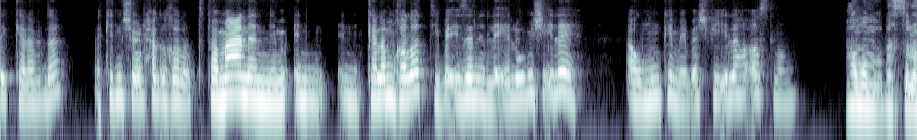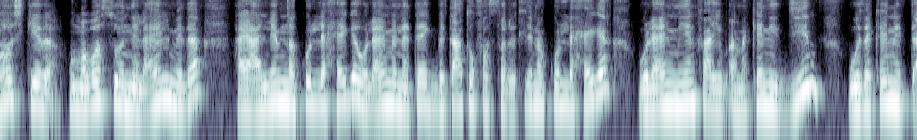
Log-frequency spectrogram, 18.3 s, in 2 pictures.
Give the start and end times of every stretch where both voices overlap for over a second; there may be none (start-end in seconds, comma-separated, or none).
none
